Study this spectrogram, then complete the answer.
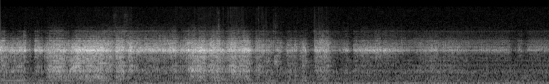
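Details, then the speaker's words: Japanese 1970 Strauss solid-state AM/FM tabletop radio on the AM band through a larger bench speaker: station comes through clean with no low drone under it; no mains hum. "I need to be very careful because you can hear hummus when the radio is tuned certain ways so I'm kind of coming with this out no hum nothing"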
